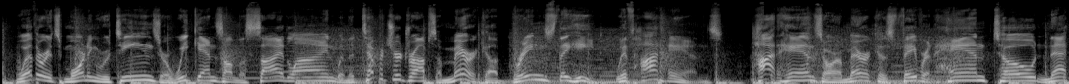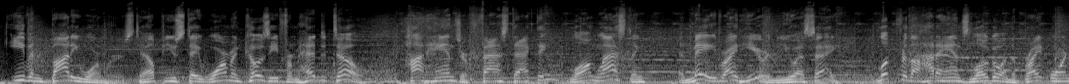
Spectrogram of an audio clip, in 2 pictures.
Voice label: male; Acoustic Storm; USRN-FM; kkcl-am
